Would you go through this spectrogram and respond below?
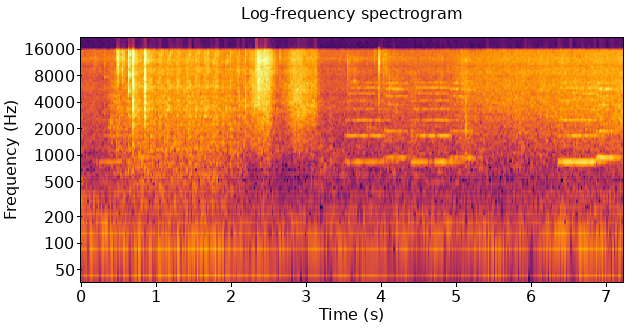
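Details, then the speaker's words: Fuel-injected motorcycle after cleaning the fuel pump and fuel filter: low, steady idle with an even beat, no stumbling or dips; much smoother than before, when it ran unevenly and stuttered. "Putarannya halus sekali, tidak seperti sebelumnya. Sebelumnya kurang stabil seperti dedet-dedet gitu."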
